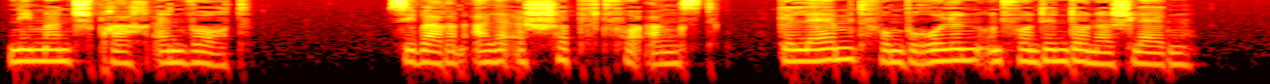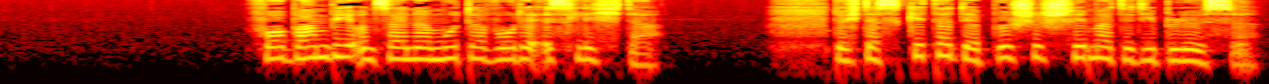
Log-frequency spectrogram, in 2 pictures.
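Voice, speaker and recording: A woman narrating a storybook in a measured, calm way. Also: lowish voice, no room sound. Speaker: audiobook narrator.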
